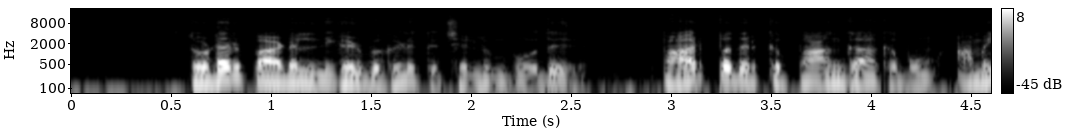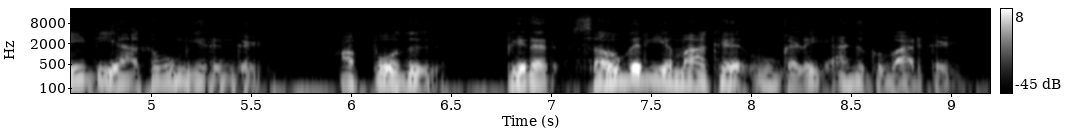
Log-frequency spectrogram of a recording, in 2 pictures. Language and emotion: Tamil, neutral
